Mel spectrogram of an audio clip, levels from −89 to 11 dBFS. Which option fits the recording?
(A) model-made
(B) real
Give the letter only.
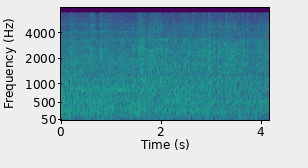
B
